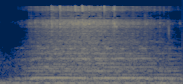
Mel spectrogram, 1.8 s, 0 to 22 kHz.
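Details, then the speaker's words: Norwood HD36v2 bandsaw mill, new roller guides replacing the ceramics, freshly mounted band tensioned 5⅓ turns, tracking checked, newly fitted clutch aligned: smooth even whirring roll with faint steady whine, no knocks or rubs; rollers turning freely, normal. "look at how well that rolls through there just listen to it how even it is and smooth it is"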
